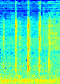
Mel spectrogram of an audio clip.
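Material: Plastic.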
